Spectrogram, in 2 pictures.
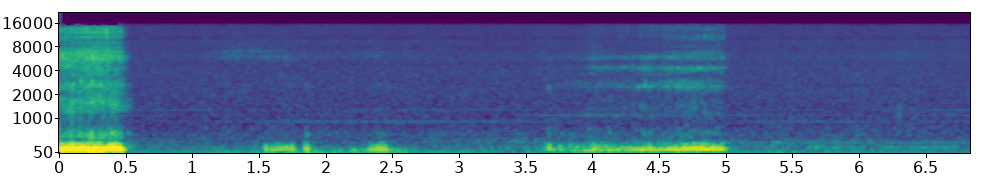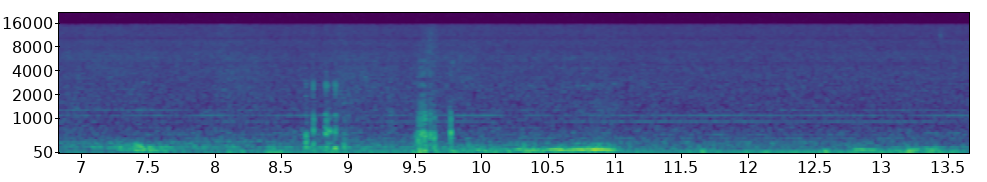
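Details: Sleeping one-year-old Vizsla lap dog, with a second dog resting nearby on a dog bed. A sharp low snort opens, then a longer deep snore a few seconds later, followed by faint, soft breathing rumbles in a quiet room.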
